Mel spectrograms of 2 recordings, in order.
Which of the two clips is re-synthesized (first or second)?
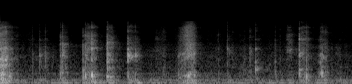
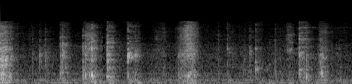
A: first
